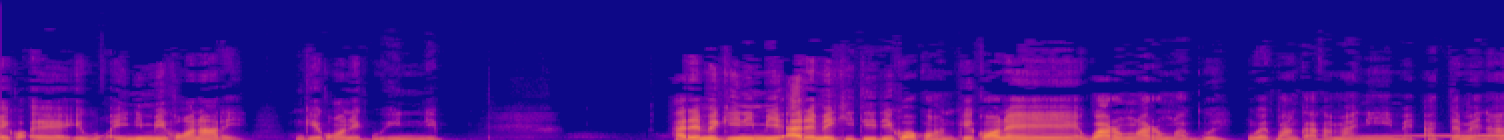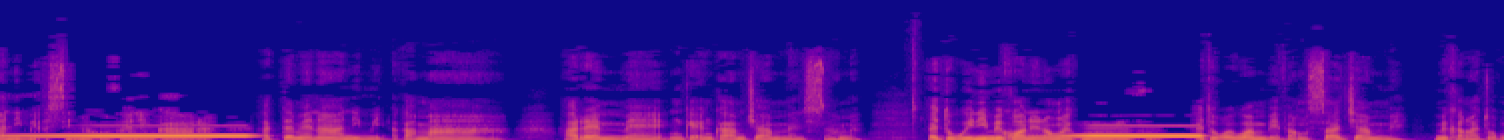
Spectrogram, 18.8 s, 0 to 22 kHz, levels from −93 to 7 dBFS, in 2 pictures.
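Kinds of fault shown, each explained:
Loudspeaker feedback squeal: a microphone-to-speaker loop rings at 799 Hz, twice swelling to about 10 dB above the speech, a horizontal spectrogram line.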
